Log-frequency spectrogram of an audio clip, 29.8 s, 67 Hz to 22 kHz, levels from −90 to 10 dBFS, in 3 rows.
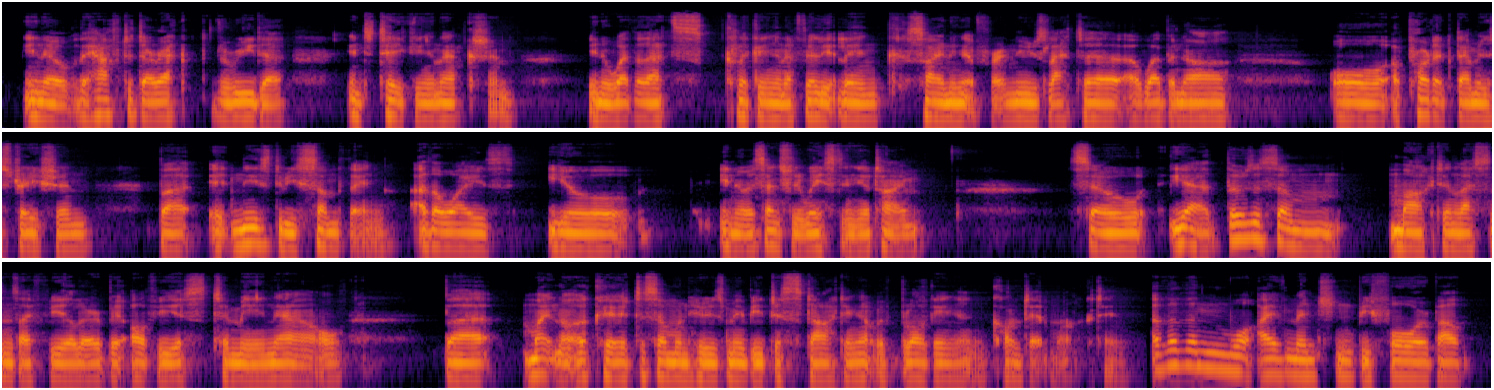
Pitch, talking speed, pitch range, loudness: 110 Hz, 170 wpm, 105-115 Hz, -20 LUFS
